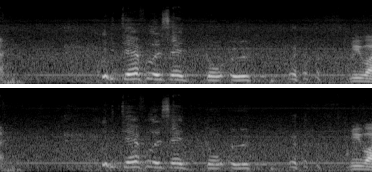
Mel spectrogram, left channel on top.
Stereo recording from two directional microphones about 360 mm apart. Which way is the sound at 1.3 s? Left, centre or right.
Centre.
